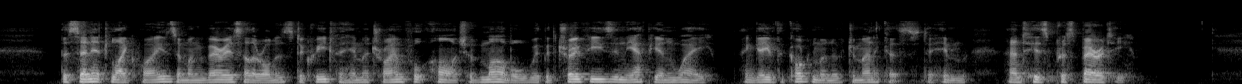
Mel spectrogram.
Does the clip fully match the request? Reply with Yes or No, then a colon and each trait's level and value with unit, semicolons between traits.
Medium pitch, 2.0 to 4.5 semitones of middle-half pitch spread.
No: low, 105 Hz; average, 2.8 semitones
